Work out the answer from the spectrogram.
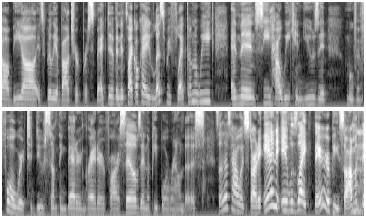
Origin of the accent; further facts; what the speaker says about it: St. Louis, Missouri, United States; I'm from here. I'm from St. Louis.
